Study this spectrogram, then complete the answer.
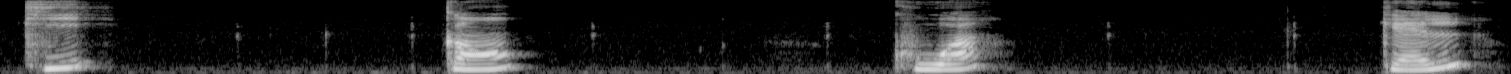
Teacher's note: QU is like a K in French. So don't say the U.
